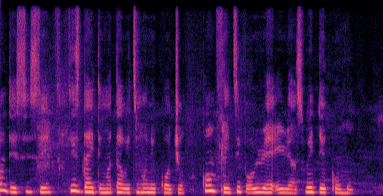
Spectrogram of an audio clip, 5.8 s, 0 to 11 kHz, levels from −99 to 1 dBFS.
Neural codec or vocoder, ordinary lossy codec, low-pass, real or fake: vocoder, 22.05 kHz, 80 mel bands, WaveNeXt; none; none; fake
